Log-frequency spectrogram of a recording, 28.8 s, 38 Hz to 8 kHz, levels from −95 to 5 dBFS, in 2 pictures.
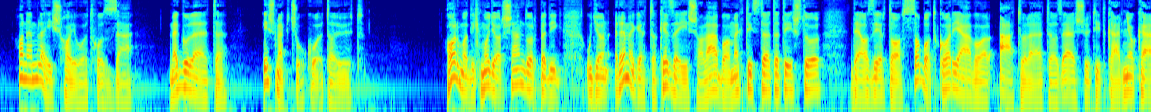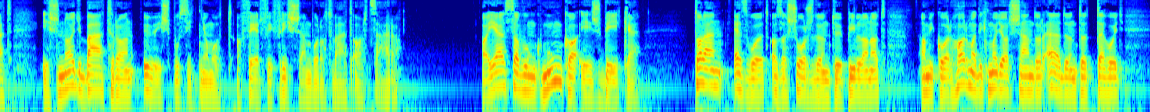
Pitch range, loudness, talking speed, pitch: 85-115 Hz, -27 LUFS, 130 wpm, 95 Hz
